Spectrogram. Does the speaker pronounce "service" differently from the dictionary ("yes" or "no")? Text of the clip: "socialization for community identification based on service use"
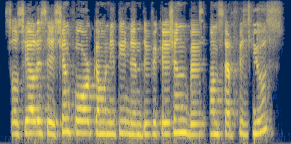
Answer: yes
